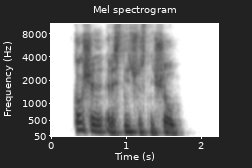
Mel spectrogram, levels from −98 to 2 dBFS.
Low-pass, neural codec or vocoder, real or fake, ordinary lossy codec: none; none; real; none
